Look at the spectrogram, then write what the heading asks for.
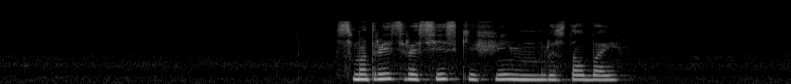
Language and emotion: Russian, neutral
